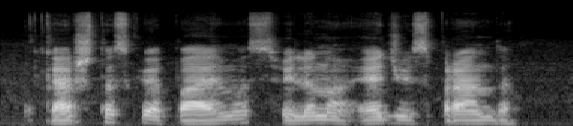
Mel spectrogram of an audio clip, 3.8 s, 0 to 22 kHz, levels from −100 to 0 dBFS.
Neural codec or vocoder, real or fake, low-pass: none; real; 14.4 kHz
